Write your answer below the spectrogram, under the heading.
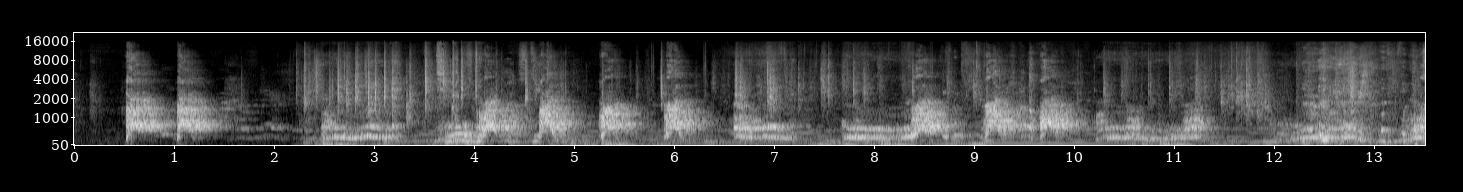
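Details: A frightened Yorkshire Terrier barks in quick, sharp bursts at a large pumpkin lying on the ground while a person talks nearby.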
